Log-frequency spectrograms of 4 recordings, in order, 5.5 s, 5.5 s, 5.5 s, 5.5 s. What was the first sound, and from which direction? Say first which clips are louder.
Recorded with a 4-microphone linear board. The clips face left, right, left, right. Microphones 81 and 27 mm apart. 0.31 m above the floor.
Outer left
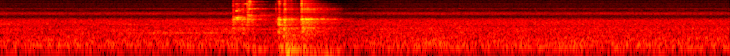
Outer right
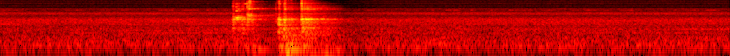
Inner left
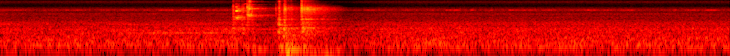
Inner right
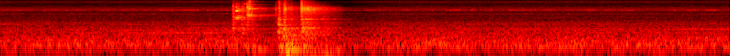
A door slam: even, even; 5° left (ahead or behind).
